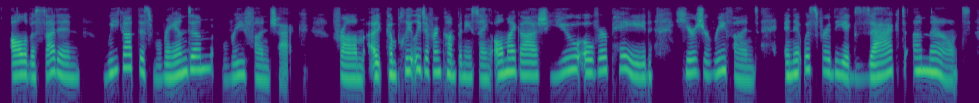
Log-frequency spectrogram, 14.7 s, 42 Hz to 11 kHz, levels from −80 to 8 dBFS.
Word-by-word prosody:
all 185 +2 +6
of 195 - -1
a 175 - -1
sudden, 180 -4 0 0.4
we 215 +5 -1
got 285 0 +3
this 225 -4 -1
random 220 - +1 0.2
refund 165 -2 -5
check - - -2 0.6
from 160 -3 0
a 180 - +7
completely 225 +6 +1
different 225 -1 0
company 185 -5 -2
saying, 160 -2 -4
"Oh 195 +1 +5
my 230 +2 +5
gosh, 195 -2 +2
you 225 +9 -1
overpaid, 220 -5 0 0.4
here's 215 0 +2
your 195 -2 -5
refund." 170 -10 -3 0.4
And 185 +1 +1
it 210 - +1
was 260 -1 0
for 230 -2 -3
the 200 -3 -2
exact 170 +6 0
amount 225 -9 0
195 Hz, 125 wpm, -24 LUFS, 175-230 Hz, 0.6 s, a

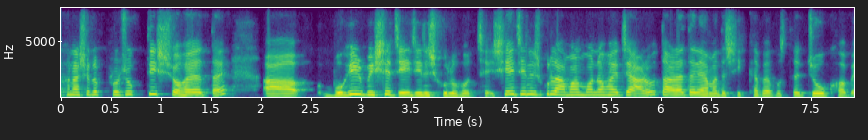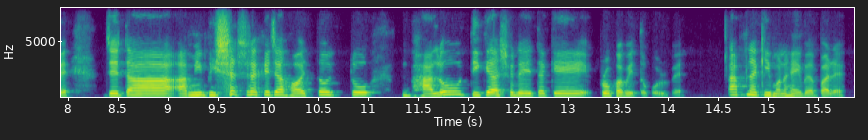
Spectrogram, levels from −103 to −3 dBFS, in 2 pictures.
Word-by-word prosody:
এখন 260 +1 -5
আসলে 270 +1 -3
প্রযুক্তির 275 +4 -2
সহায়তায় 230 +3 +2 0.4
আ - - +5 0.6
বহির্বিশ্বে 255 +2 +4
যেই 230 0 +5
জিনিসগুলো 215 -1 +1
হচ্ছে 170 0 -7
সেই 290 +1 +1
জিনিসগুলো 290 0 0
আমার 250 +1 0
মনে 245 -1 0
হয় 245 -2 0
যে 250 - +3
আরও 240 +6 0
তাড়াতাড়ি 230 0 +3
আমাদের 205 +1 -2
শিক্ষাব্যবস্থায় 205 0 -5
যোগ 195 0 +4
হবে। 180 - -2 0.5
যেটা 200 +3 +2 0.5
আমি 220 +2 +2
বিশ্বাস 260 +6 +2
রাখি 260 0 0
যে 240 - +5
হয়তো 185 +4 -1
একটু 245 -1 -4 0.6
ভালো 190 +7 +2 0.3
দিকে 220 +2 +1
আসলে 225 -1 -3
এটাকে 195 0 -3 0.4
প্রভাবিত 190 -7 -2
করবে। 430 +3 -14 0.6
আপনার 250 0 -1
কি 225 - -1
মনে 180 +2 -3
হয় 170 -4 -3
এই - - -10
ব্যাপারে? 150 - -4
230 Hz, 150 wpm, -15 LUFS, 200-255 Hz, 0.6 s, আ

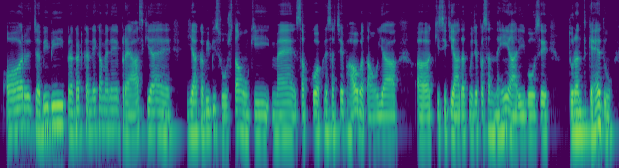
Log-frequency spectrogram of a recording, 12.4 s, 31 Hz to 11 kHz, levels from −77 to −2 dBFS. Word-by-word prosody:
और 125 +3 +2
जभी 115 +4 +2
भी 135 +2 +3 0.2
प्रकट 115 +2 0
करने 115 -1 -2
का 120 +1 -3
मैंने 120 0 -3
प्रयास 100 +2 -1
किया 110 -1 +1
है 105 -3 -2 0.3
या 105 0 +3
कभी 110 +2 +1
भी 120 - -2
सोचता 95 -2 -3
हूँ 100 -2 -1
कि 100 -2 -2
मैं 100 -1 -1
सबको 100 +2 -1
अपने 105 +1 -4
सच्चे 105 +2 -2
भाव 105 +3 +2
बताऊँ 95 -2 -2
या 95 0 +1
अ, 95 - -5 0.8
किसी 100 +2 -3
की 105 0 +3
आदत 100 +1 0
मुझे 100 +1 -1
पसंद 100 -1 -1
नहीं 115 +5 +2
आ 95 -2 +3
रही 95 +1 +1
वो 100 0 +3
उसे 100 0 0 0.4
तुरंत 105 0 +4
कह 115 +7 +6
दूँ 100 -5 -1
105 Hz, 180 wpm, -24 LUFS, 100-110 Hz, 0.8 s, कह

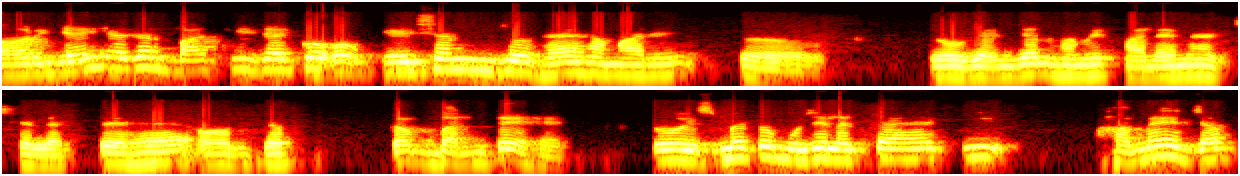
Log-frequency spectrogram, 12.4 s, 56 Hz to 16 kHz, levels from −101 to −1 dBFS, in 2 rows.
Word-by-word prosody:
और 125 +2 +1
यही 190 +7 +1
अगर 195 +2 +1
बात 160 0 -2
की 180 0 -7
जाए 170 0 +2
कोई 185 - +4
ओकेज़न 145 +5 +1 0.2
जो 150 -1 +5
है 140 - +3
हमारे 120 -1 -1
अ, 95 -9 -4 0.7
जो 110 0 +4
व्यंजन 110 +4 +2
हमें 115 +1 -1
खाने 105 -2 -1
में 115 - 0
अच्छे 110 0 -3
लगते 105 +4 +1
हैं 125 +1 +2 0.2
और 110 -1 -1
जब 115 0 +2 0.5
कब 130 -2 -2
बनते 125 +7 0
हैं। 90 -2 -9
तो 145 +10 -2
इसमें 155 +5 +2
तो 180 - +6
मुझे 150 +3 +4
लगता 150 +1 +3
है 160 - -1
कि 170 +3 -5 0.6
हमें 190 +1 +3
जब 155 +1 0
135 Hz, 165 wpm, -13 LUFS, 115-160 Hz, 0.7 s, तो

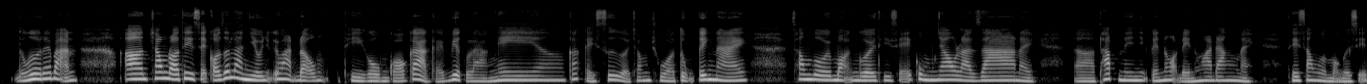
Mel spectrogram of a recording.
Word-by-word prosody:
Đúng 170 +4 0
rồi 245 +2 +7
đấy 265 - +4
bạn. 260 -8 0 0.4
À, 245 +1 +5
trong 285 +1 +4
đó 240 -3 +5
thì 260 +1 +2
sẽ 240 - -3
có 200 -1 0
rất 295 +6 +3
là 300 - +3
nhiều 220 -6 +6
những 195 - -2
cái 255 - +1
hoạt 245 -5 +1
động, 185 0 -2 0.2
thì 170 -3 -2
gồm 155 -1 -2
có 150 0 -3
cả 220 - 0
cái 135 +1 -8
việc 205 +1 0
là 150 -1 -4
nghe, 200 +4 0
ơ, 195 0 -3
các 250 +1 -4
cái 145 -4 -5
sư 200 +8 -2
ở 165 - -4
trong 175 +8 -3
chùa 170 -4 -4
tụng 175 +2 -5
kinh 220 +1 +4
này, 185 -1 +1 0.5
xong 235 -1 +4
rồi 210 -3 +2
mọi 200 -1 0
người 185 -1 +1
thì 185 +1 -6
sẽ 185 +4 -8
cùng 215 -2 +1
nhau 210 +1 +2
là 185 -3 -1
ra 185 +2 0
này, 155 -4 -3 0.4
à, 145 -1 -4
thắp 245 0 -2
nên 190 -2 +2
những 185 - -1
cái 165 - -3
ngọn 200 +1 -1
đèn 140 +1 -2
hoa 180 +3 0
đăng 185 0 0
này. 145 -4 -3 0.4
Thế 180 - +1
xong 190 +1 -2
rồi 165 - -1
mọi 145 - -4
người 140 -1 -2
sẽ 140 - -6
190 Hz, 270 wpm, -26 LUFS, 170-215 Hz, 0.5 s, rồi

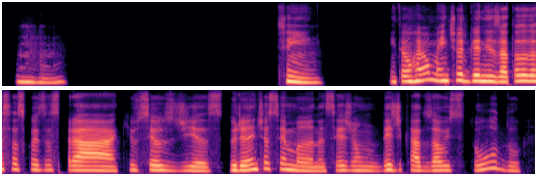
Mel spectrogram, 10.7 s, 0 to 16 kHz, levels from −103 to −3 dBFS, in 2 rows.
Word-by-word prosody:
Uhum. 195 -1 -4 2.1
Sim. 190 -6 +2 0.7
Então 225 +2 +1
realmente 255 +1 +3
organizar 235 -4 +5
todas 245 +2 +4
essas 230 -2 -1
coisas 205 -2 -8
para 185 -3 +3
que 210 - -9
os 195 - -8
seus 200 -4 -2
dias 170 -1 -5
durante 205 +6 +2
a - - -2
semana 190 -9 -2
sejam 185 -1 -6
dedicados 190 -2 -3
ao 190 0 0
estudo, 195 0 -7
200 Hz, 110 wpm, -22 LUFS, 185-230 Hz, 2.1 s, organizar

